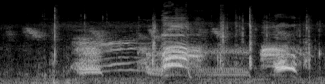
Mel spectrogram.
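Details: Angry crows squabbling over food: three drawn-out, raspy caws spaced about a second apart, each rough and slightly falling at the end, with faint background chatter.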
